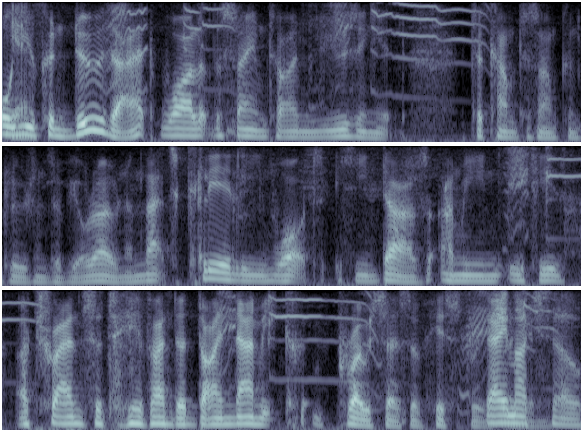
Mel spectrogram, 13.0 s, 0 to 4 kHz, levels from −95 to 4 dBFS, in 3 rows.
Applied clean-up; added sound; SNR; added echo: none; Meow; 17 dB; none.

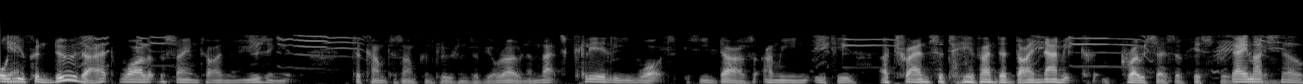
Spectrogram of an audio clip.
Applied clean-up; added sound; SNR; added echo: classical method log-MMSE.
